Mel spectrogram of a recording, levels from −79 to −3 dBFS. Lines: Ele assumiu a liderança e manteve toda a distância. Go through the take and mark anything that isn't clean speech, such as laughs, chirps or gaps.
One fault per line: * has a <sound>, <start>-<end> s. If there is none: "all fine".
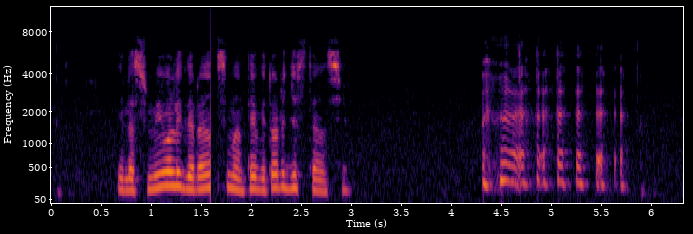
* has a dropout, 1.6-1.7 s
* has a laugh, 4.3-5.8 s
